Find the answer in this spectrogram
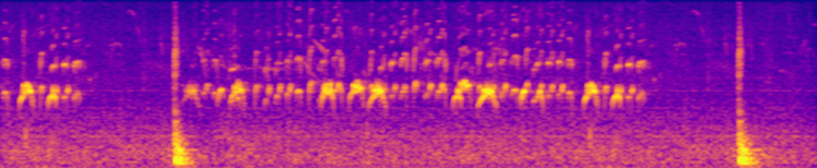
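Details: European bee-eaters in Kruger National Park give a steady run of rolling, liquid 'prruip' notes, several per second, mid-pitched and mellow, broken by two sharp knocks.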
